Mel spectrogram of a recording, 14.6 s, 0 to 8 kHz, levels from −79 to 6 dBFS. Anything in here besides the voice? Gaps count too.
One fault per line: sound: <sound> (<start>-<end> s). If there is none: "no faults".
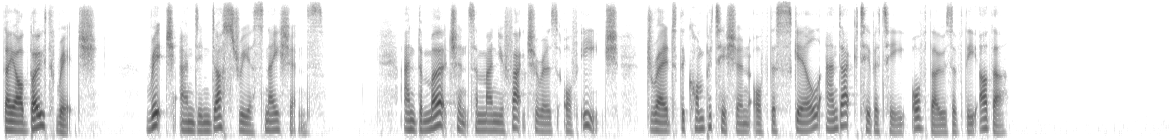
no faults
